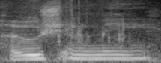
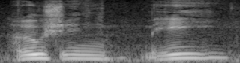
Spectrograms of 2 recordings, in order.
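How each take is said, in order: First: Puzzled question, rising on Hooshing; Hooshing said with mild surprise; surprised. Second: Slow, heavy repeat of Hooshing me; ponderous donkey echo of Hooshing. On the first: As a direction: Eeyore caught off guard by Hooshing me. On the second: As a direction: drag Hooshing out gloomily. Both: Acted. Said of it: "said Eeyore in surprise".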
